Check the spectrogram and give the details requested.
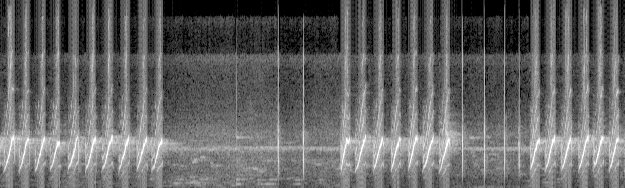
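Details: Bar-winged prinia rapid 'bren' burst, played as a lure for untrained birds: three volleys of quick upward-sweeping high notes, each volley a second or so long, with a thin steady tone and soft clicks in the gaps.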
